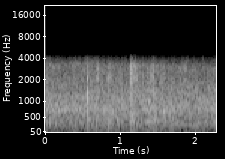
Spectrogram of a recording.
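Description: Longboard wheels rolling on parking-lot asphalt, a steady rolling rumble with several short sharp clicks.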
